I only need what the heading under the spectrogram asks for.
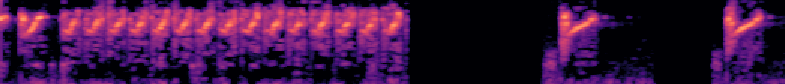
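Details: Olive-backed sunbird in fighting song, sung to provoke other birds: a long, fast run of about twenty high rising notes lasting nearly three seconds, then two isolated upswept chips after a pause, in a clean recording.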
